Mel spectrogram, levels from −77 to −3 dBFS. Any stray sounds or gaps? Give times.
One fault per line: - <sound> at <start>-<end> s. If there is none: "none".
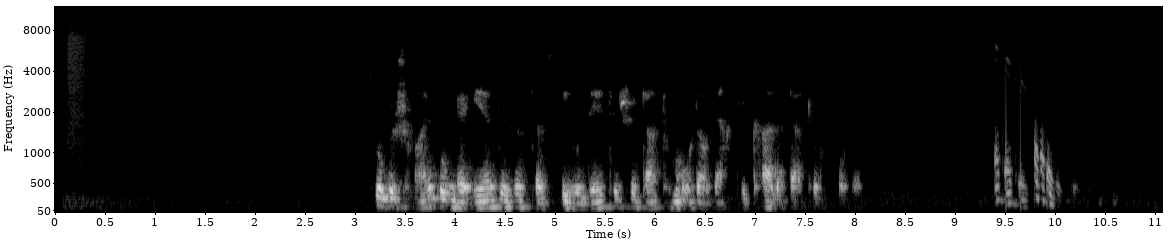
- chirp at 9.4-10.1 s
